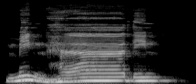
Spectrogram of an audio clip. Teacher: Okay, ha is halki letter and ha has come after noon sakin, that's why we have to read without gunna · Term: izhar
